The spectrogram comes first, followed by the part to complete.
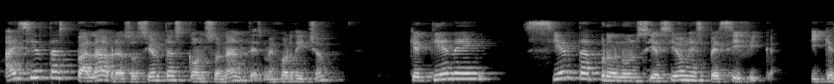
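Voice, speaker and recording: A man gives a patient online language lesson, his fairly high voice stopping often to ask his viewers rhetorical questions. The room has a noticeable echo. The sound is somewhat dull and lo-fi. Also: fairly bright tone. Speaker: language teacher. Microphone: screen-share voice-over.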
